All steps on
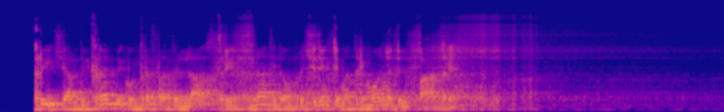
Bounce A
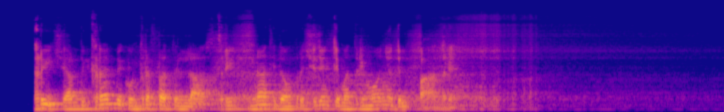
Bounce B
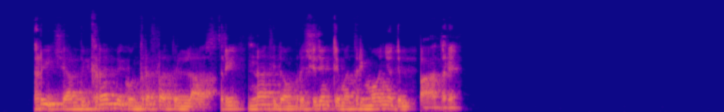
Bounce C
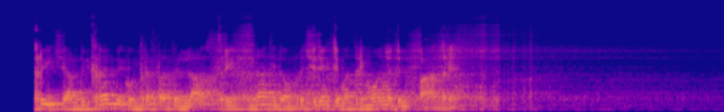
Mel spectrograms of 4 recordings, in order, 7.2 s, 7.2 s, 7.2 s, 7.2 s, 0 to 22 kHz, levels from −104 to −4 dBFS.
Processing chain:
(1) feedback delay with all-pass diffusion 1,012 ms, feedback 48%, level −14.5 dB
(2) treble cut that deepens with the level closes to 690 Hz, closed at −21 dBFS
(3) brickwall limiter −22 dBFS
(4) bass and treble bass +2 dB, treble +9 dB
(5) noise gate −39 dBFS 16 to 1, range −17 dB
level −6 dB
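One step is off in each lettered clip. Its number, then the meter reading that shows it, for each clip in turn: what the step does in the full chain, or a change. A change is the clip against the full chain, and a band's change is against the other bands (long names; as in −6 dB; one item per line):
3, average gain reduction 1.5 dB
1, change in momentary loudness spread −4 LU
4, 4 kHz band −3.0 dB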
